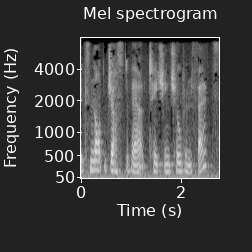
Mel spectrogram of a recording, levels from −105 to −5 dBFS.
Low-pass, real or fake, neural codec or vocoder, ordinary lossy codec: 7.2 kHz; real; none; MP3, 32 kbps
